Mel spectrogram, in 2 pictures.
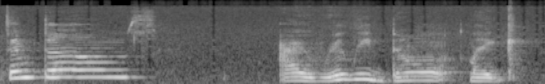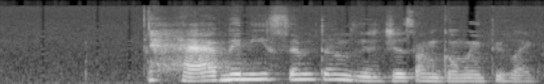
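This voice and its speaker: A young woman vlogging a casual pregnancy update, a little out of breath, chatty and quick to laugh. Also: low-pitched, gravelly, darkish tone. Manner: chatty, repeats herself, laughs often. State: slightly out of breath.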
